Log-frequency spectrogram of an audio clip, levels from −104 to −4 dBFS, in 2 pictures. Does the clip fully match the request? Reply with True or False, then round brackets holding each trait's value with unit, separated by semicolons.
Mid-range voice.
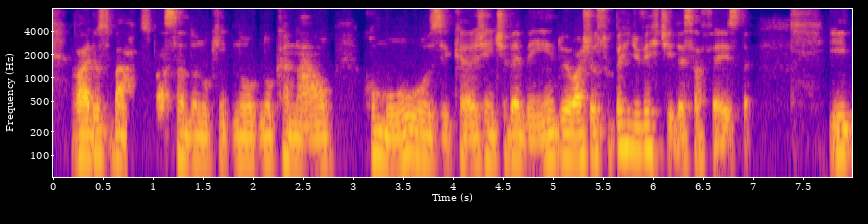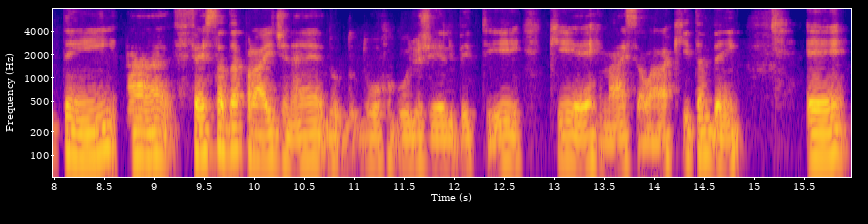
False (90 Hz)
